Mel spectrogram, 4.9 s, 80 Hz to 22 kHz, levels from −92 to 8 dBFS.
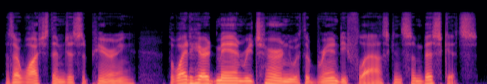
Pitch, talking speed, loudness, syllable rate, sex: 110 Hz, 210 wpm, -19 LUFS, 6.2 syllables/s, male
